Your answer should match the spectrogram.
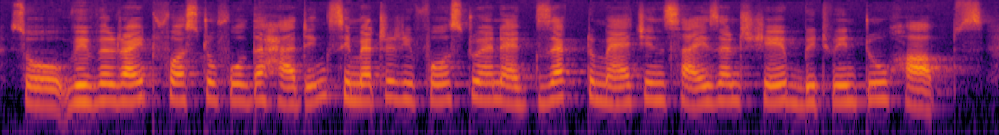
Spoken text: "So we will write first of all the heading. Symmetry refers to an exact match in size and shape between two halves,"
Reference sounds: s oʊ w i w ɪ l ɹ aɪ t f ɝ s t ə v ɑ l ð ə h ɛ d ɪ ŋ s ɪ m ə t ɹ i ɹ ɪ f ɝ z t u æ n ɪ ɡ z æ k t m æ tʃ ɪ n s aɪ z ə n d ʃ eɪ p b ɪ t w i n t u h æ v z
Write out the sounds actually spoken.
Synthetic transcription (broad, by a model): s oʊ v i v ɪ l ɹ aɪ t f ɝ s t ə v ɑ l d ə h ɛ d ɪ ŋ s ɪ m ə t ɹ i ɹ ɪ f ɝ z t u æ n ɪ ɡ z æ k t m æ tʃ ɪ n s aɪ z ə n d ʃ eɪ p b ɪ t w i n t u h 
